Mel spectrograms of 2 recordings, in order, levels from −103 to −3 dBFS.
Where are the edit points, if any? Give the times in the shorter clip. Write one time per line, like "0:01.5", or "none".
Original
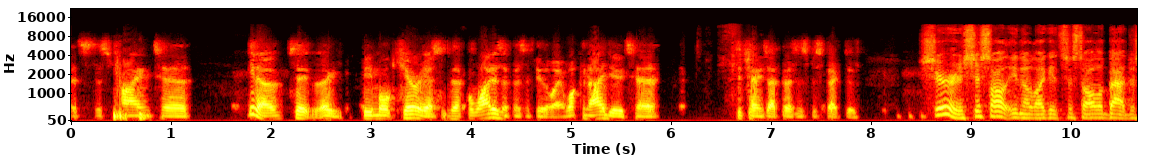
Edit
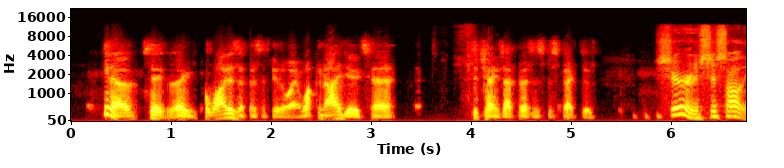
0:01.3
